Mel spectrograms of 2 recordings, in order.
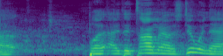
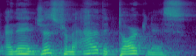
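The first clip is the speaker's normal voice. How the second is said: usual speaking voice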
